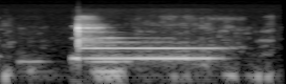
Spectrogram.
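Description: A single steady ringing tone with a sharp start, lasting about a second.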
